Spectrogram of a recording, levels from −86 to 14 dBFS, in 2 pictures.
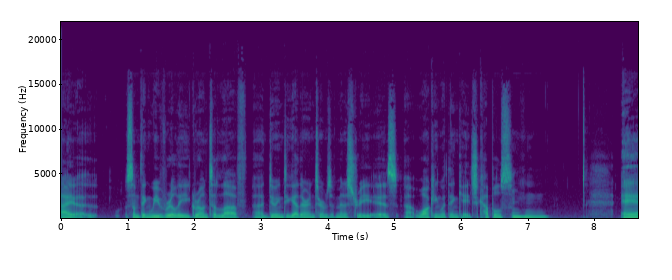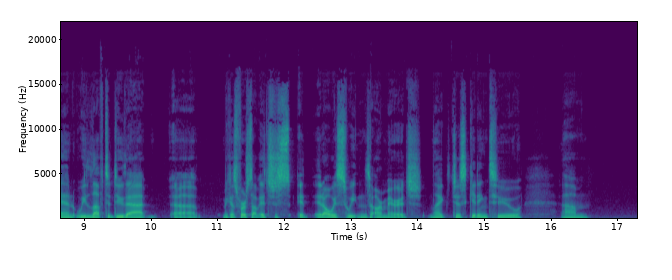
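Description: Nothing in this speech recording stands out as a technical fault, so there's nothing here to point to or explain.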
